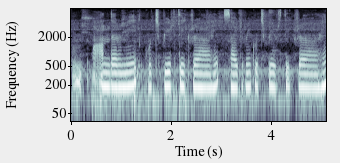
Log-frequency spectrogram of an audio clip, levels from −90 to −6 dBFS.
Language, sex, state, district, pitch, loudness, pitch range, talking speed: Hindi, female, Uttar Pradesh, Muzaffarnagar, 180 Hz, -16 LUFS, 175-185 Hz, 165 wpm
